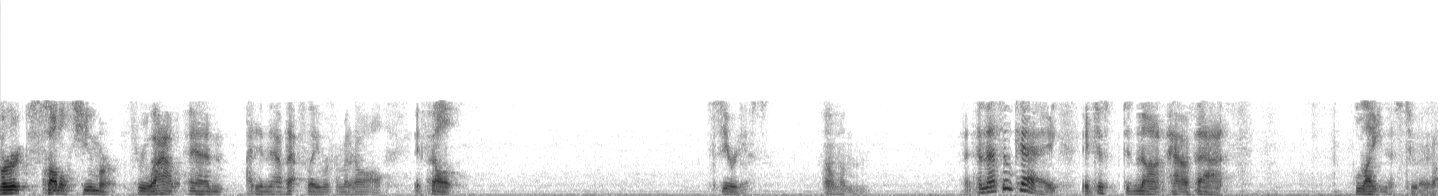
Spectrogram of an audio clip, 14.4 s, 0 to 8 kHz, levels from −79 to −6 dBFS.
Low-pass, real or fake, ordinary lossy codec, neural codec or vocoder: 7.2 kHz; fake; AAC, 16 kbps; codec, 16 kHz in and 24 kHz out, 1.1 kbps, FireRedTTS-2 codec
